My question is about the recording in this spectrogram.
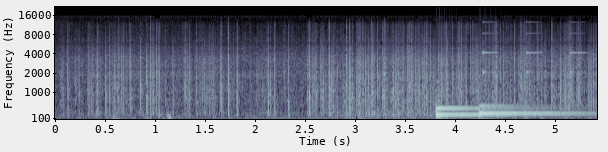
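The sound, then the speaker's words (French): A sudden Breton rain shower patters and crackles steadily on a hard surface at a small farm north of Rennes, France. Partway through, a sustained droning tone starts and continues under the downpour until the end. “On va juste s'abriter parce qu'il y a une pluie soudaine.”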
